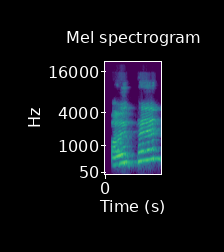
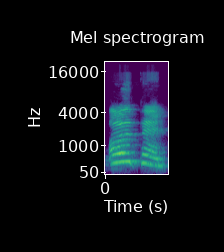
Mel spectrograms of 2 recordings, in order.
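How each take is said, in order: First: Open, loud, weight on the O; stress on O. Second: Open, loud, the O leading; stress on O. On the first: Teacher drilling first-syllable stress in Open for students. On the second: Teacher repeating open with the O stressed. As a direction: lean on the O of open. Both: Shown as a demonstration. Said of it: "the strength is here at the beginning".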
